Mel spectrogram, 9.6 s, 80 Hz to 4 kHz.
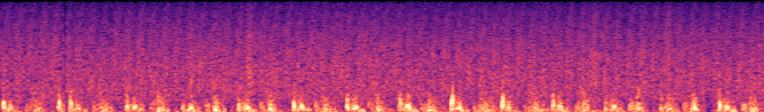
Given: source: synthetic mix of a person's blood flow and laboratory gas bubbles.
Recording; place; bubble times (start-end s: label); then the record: Doppler ultrasound of blood flow; precordium
no bubbles
From the record:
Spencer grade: 0 (complete lack of bubble signals)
